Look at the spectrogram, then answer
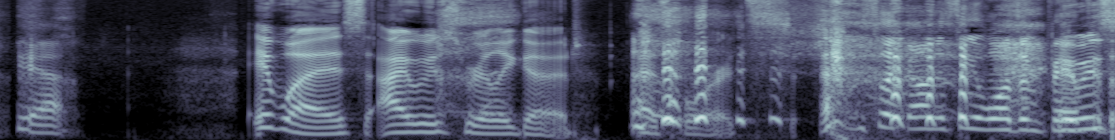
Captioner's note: laughs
